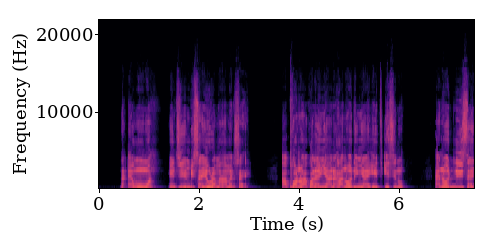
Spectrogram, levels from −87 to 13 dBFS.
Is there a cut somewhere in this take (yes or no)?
yes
